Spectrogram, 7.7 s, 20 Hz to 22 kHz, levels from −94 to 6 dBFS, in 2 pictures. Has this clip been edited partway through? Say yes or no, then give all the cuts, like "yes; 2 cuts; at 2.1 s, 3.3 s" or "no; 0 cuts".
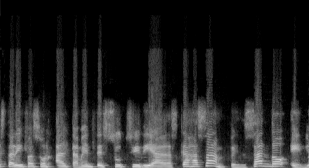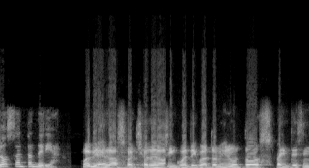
yes; 1 cut; at 5.9 s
